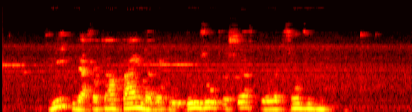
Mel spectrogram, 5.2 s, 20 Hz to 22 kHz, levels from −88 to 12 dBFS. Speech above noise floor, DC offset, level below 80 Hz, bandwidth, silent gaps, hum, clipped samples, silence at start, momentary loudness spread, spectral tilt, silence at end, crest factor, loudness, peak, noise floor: 37 dB; under 0.1%; -50 dBFS; 7.4 kHz; none; none; under 0.1%; 0.05 s; 7 LU; -8 dB/octave; 1.05 s; 14 dB; -16 LUFS; -2 dBFS; -52 dBFS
